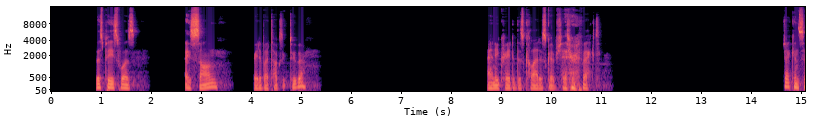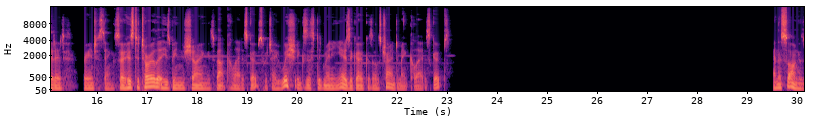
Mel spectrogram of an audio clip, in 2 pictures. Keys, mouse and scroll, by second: 0.5 click, 7.7 click, 8.7-13.8 drag, 16.5-21.5 middle drag.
